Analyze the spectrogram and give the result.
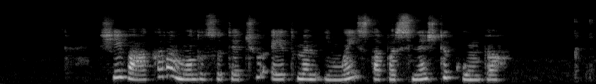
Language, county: Lithuanian, Klaipėda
